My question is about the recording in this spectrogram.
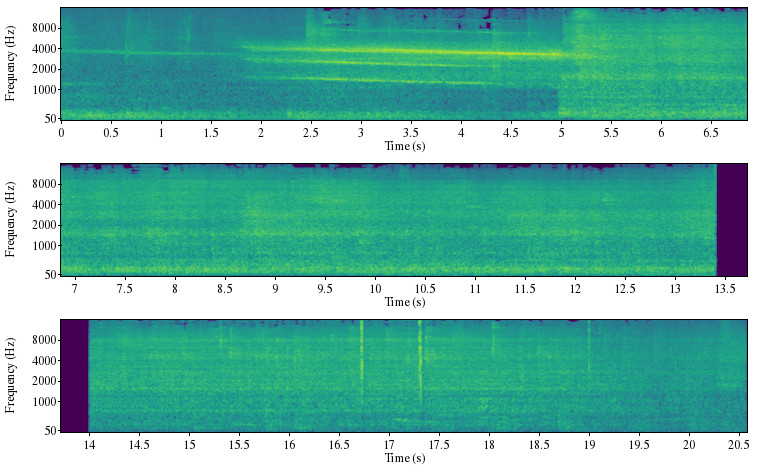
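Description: Train sound effect played over a theatre's sound system: a loud steady rumble, with a high tone that falls slightly in pitch for a few seconds near the start. About two-thirds of the way in, it cuts off abruptly to silence, followed by a quieter steady noise.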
